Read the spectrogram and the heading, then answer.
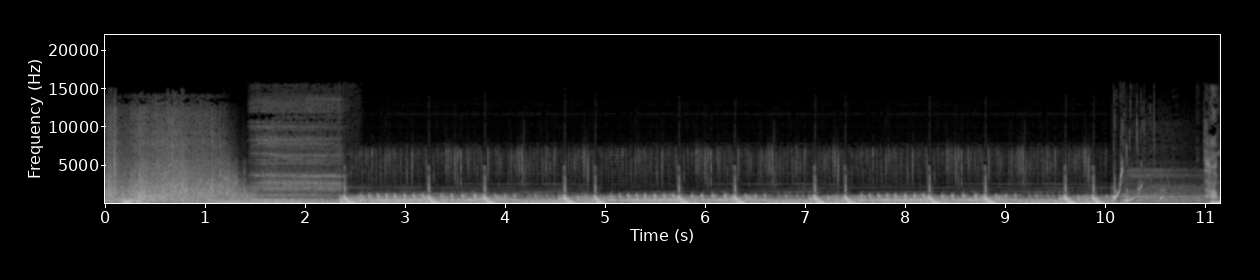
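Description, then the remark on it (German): Underwater clicks of a seahorse: a steady train of sharp knocking pulses, evenly spaced about twice per second, over a low rumbling hum, with a brief burst of noise at the start and end. “dieses Klopfen? Das könnte ein Pottwal gewesen sein, die ihre Navigation unter Wasser auch mit solchen Geräuschen machen.”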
